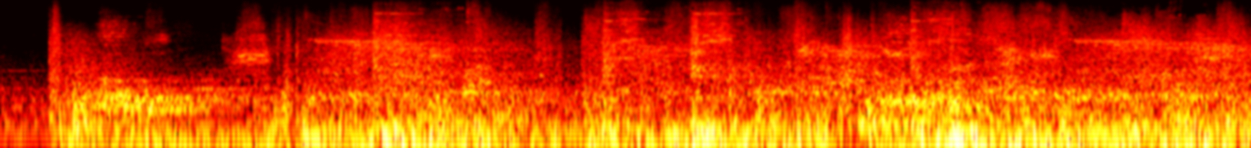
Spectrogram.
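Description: Fiery magic blasts whoosh and crackle.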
